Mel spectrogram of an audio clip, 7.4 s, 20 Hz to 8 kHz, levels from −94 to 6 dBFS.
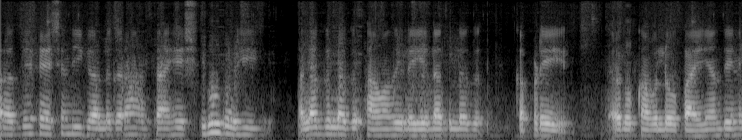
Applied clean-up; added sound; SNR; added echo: neural separator model SepFormer DNS4.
